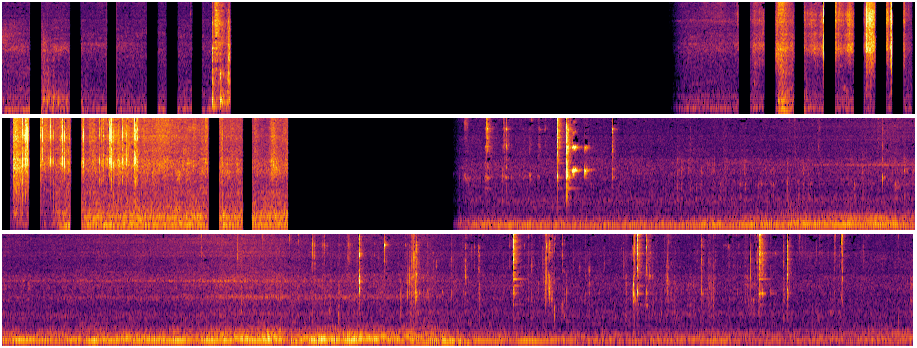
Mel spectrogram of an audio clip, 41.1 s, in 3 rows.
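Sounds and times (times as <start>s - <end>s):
chewing rice cakes: 30.7s - 41.0s.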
